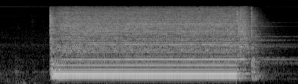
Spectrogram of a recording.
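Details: New piston air compressor, run only a few times: with the belt fitted, the motor gives a loud steady buzzing hum for about two seconds with no spin-up and fails to start; with the belt removed the motor ran normally.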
